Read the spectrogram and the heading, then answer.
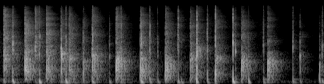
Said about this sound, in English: Hand clap.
